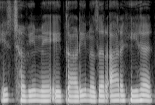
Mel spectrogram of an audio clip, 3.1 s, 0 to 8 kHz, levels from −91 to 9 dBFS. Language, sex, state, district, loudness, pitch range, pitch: Hindi, male, Assam, Kamrup Metropolitan, -12 LUFS, 135-140 Hz, 140 Hz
